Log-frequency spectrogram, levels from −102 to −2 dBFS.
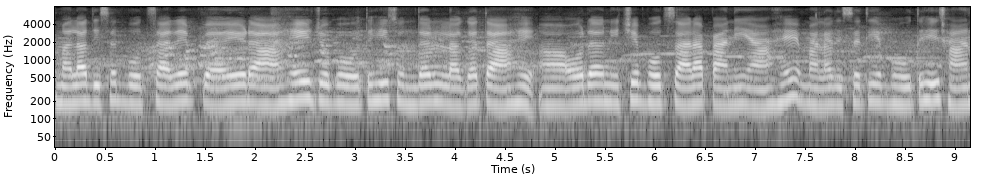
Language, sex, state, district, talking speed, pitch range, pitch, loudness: Marathi, female, Maharashtra, Sindhudurg, 155 wpm, 175-190 Hz, 180 Hz, -18 LUFS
